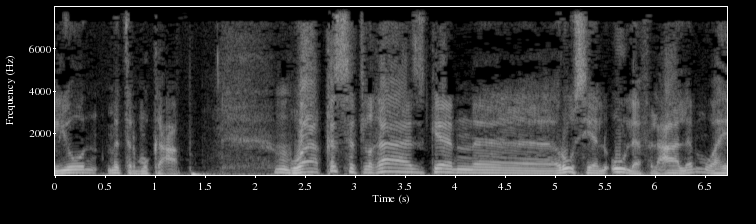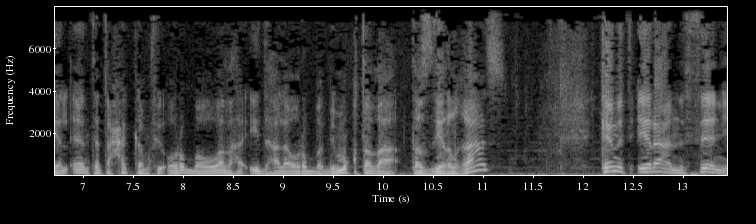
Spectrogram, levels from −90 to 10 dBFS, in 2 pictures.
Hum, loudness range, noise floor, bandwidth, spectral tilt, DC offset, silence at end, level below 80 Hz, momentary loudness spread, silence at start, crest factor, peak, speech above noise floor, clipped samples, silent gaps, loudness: none; 2 LU; -44 dBFS; 8 kHz; -5.5 dB/octave; under 0.1%; 0 s; -40 dBFS; 12 LU; 0 s; 14 dB; -8 dBFS; 21 dB; under 0.1%; none; -24 LUFS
